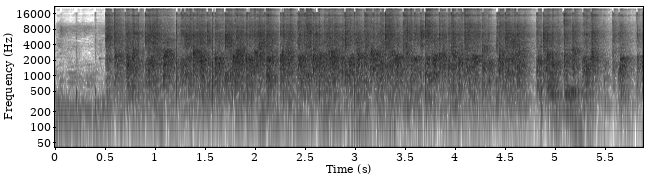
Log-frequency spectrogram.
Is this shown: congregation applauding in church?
yes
